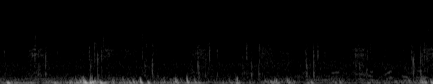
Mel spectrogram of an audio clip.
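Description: Footsteps of someone walking on a concrete path, heard as irregular low thumps with a low rumble, loudest about a second in.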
